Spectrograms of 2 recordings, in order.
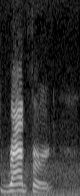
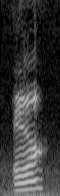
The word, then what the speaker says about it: Radford: It's spelled Q-U-O-R-N-E-L-I-U-S. Last name is Radford. R-A-D-F-O-R-D.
